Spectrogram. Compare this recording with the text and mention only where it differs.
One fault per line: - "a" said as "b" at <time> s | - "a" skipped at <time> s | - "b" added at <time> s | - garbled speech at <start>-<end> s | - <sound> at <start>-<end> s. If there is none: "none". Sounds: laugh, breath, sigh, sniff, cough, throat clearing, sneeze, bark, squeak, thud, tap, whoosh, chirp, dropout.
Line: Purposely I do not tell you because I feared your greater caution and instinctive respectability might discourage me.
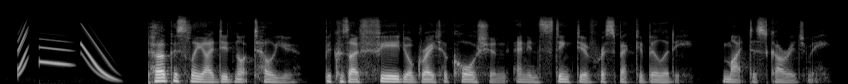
- chirp at 0.2-1.2 s
- "do" said as "did" at 2.1 s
